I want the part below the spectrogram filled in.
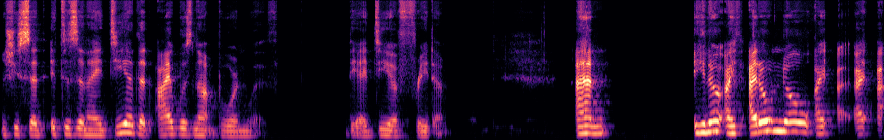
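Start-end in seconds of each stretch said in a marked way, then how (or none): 0.5-4.5 put-on thick, heavy Russian accent. Quoting what a woman said, in her thick Russian accent. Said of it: "in her thick Russian accent".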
